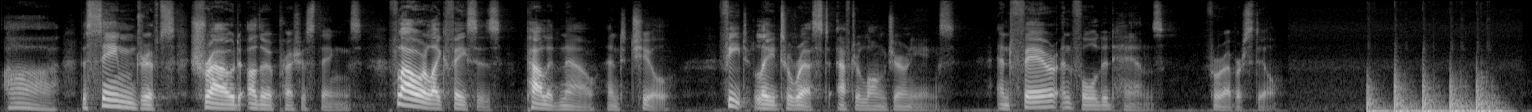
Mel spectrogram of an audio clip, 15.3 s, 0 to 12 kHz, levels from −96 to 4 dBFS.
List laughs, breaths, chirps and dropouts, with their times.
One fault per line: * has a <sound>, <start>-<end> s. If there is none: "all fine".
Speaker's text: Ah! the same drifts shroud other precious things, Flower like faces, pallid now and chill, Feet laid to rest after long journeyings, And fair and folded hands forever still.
* has a thud, 13.7-15.2 s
